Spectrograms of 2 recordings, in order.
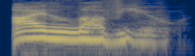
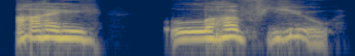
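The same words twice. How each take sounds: First: It is said firmly and with conviction. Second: It is said haltingly with a cracking voice.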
